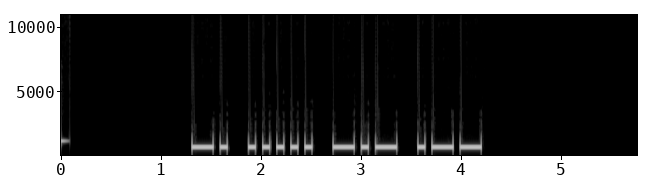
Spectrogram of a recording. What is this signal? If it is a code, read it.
Morse code, heard as a keyed tone, about 17 wpm, 700 Hz. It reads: N5KW
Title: Call Signs Repeated 3x - 17wpm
